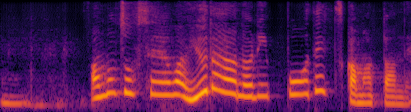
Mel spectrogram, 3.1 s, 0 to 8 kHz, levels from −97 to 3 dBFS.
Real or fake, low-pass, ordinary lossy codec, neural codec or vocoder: fake; none; none; codec, 16 kHz, 1 kbps, X-Codec, WavLM features, trained on Multilingual LibriSpeech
